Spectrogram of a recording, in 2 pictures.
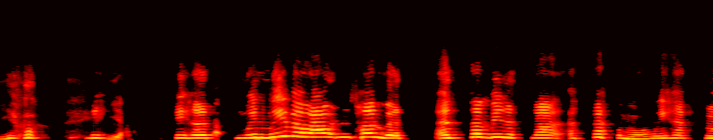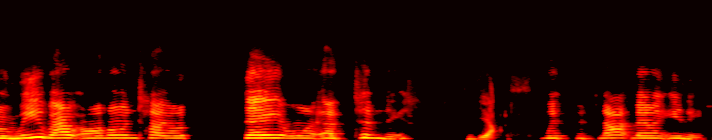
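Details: Adult woman with cerebral palsy since birth, which she says has tightened as she has aged: dysarthria (cerebral palsy).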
